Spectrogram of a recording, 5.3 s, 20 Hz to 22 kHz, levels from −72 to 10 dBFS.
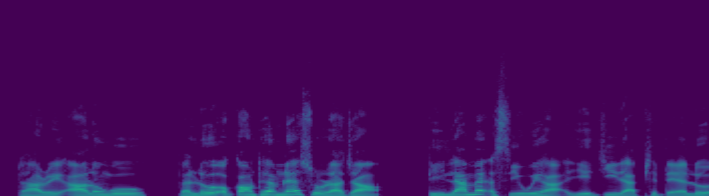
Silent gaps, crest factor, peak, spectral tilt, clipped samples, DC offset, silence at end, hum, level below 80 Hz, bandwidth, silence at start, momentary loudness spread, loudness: none; 16 dB; -12 dBFS; -5.5 dB/octave; under 0.1%; under 0.1%; 0 s; none; -68 dBFS; 14.5 kHz; 0.15 s; 8 LU; -29 LUFS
